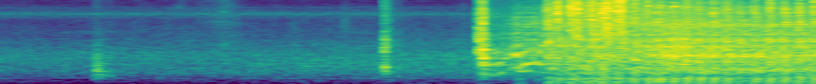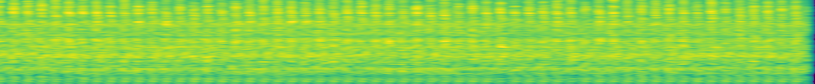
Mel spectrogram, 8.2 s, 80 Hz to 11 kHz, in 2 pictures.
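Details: Husqvarna YTH2448 mower, 24 hp Briggs V-twin; starts after a few pulls, then rough, uneven popping and sputtering near 3.5 per second; owner traced it to one weak cylinder, compression test planned: misfire on one cylinder.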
